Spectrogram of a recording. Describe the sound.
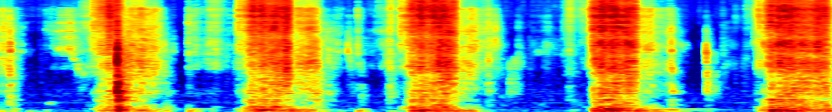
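A knife is mincing food on a cutting board in five short bursts of rapid chopping, each a quick clustered run of strikes separated by brief quiet pauses.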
